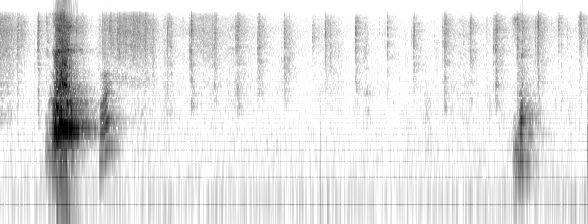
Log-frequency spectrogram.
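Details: Scooter, a pet dog eager to go to the library, gives one loud sharp bark followed by a short whine, then near silence and brief human speech near the end.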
